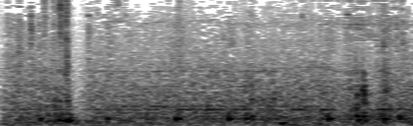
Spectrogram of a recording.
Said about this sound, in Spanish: Chloe saca las llaves del contacto.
